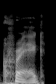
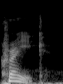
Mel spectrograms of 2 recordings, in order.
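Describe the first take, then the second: First: The vowel sounds like 'eh', as in 'Creg'. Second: The vowel sounds like 'ay', as in 'Cray'. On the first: The speaker calls it wrong. "not Craig. There's no E in the whole name" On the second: The speaker calls it right. "like Cray with a G on the end"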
